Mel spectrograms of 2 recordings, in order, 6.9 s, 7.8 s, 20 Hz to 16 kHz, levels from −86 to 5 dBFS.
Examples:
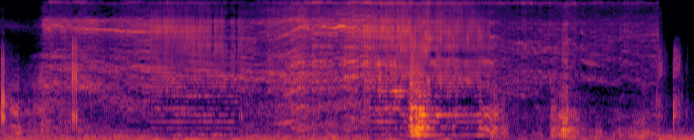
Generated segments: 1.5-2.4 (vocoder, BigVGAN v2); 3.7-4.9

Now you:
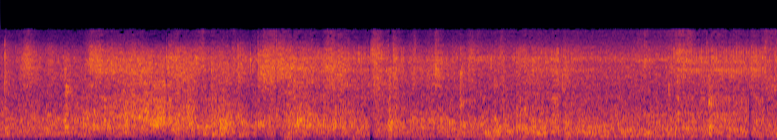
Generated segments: none

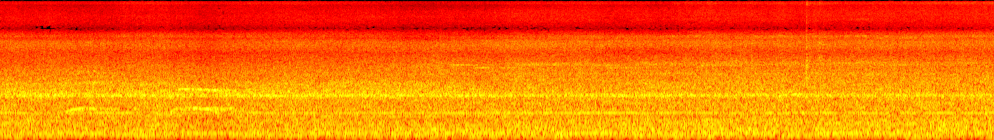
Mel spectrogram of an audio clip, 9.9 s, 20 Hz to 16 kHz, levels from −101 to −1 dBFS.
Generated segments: 0.0-3.0 (vocoder, BigVGAN v2); 5.2-9.9

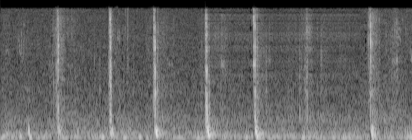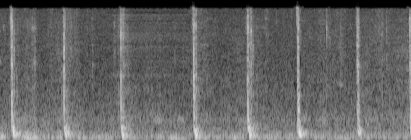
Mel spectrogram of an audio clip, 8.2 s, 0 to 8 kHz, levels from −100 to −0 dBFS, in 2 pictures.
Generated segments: 2.0-3.6 (codec, DAC); 5.2-6.0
